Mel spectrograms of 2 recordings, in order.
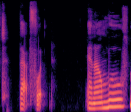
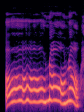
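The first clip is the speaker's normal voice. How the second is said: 높고 크게 터지는 다급한 목소리로; 턱이 안 닫혀 당황한 비명처럼; panicked oh no; 13 semitones higher, 4 dB louder, much slower than usual. Retold or imitated. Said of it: "And I was like".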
